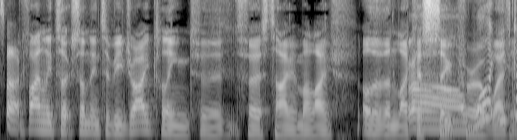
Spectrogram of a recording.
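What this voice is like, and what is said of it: Usual voice. Nothing is said of it.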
